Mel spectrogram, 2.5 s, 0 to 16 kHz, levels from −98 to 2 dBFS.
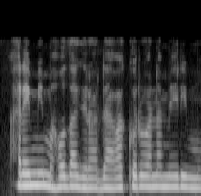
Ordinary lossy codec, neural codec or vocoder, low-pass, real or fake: none; none; 7.2 kHz; real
